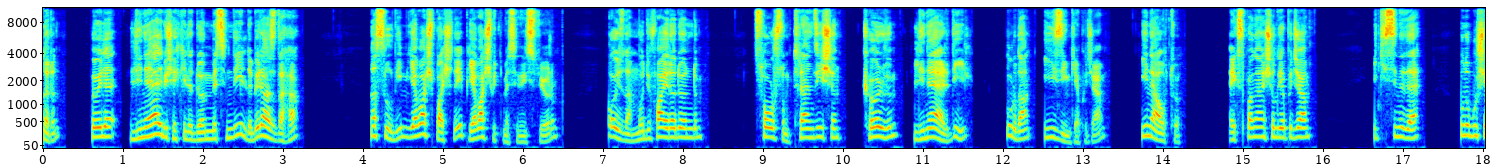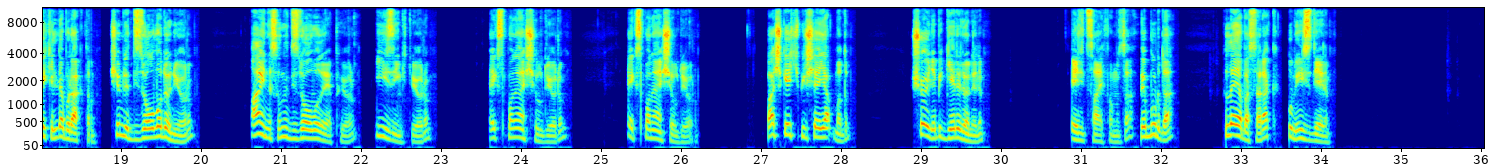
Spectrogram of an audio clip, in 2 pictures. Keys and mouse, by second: 7.1 click, 11.2 click, 12.8 click, 14.1 click, 15.0 click, 15.9 click, 16.8 click, 19.2 click, 20.6 click, 21.9 click, 22.5 click, 23.5 click, 24.3 click, 25.2 click, 26.1 click, 29.1 click, 31.2 click, 35.5 middle click, 35.5 space.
